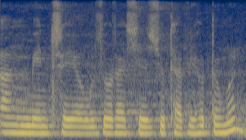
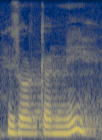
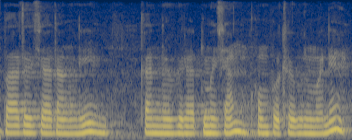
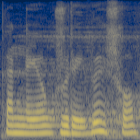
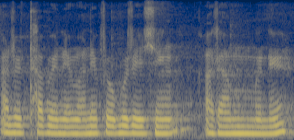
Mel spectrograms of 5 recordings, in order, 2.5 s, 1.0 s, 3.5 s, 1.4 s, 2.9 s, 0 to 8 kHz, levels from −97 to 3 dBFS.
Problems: none marked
